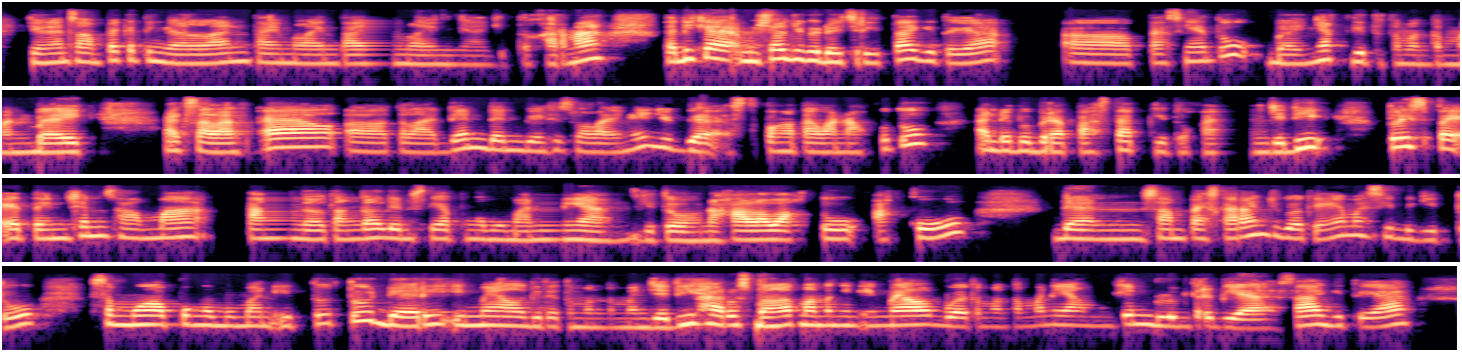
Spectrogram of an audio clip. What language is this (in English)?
Indonesian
